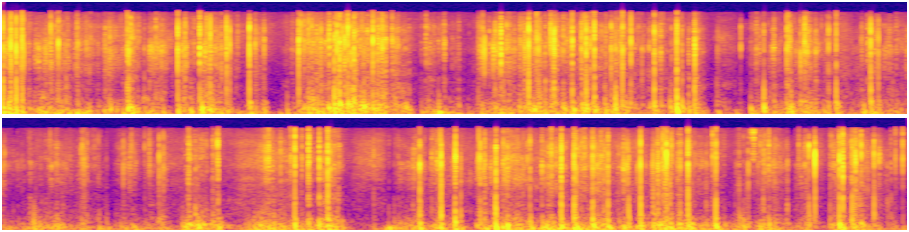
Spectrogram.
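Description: Long acrylic nails scratch the textured surface of a palm-sized, flat rectangular pink kitchen scrub sponge with a sparkly woven synthetic mesh cover and a soft foam core, held upright in both hands. The result is a dense run of rapid, crackly scratching and crinkling strokes with a heavy low rumble, continuing with only brief dips in loudness.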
